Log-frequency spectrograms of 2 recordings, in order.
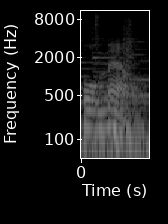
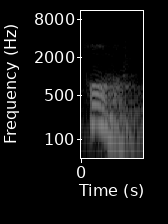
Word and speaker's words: Hormel: not homegrown when announcing Hormel was closed. Doesn't sound bad, does it? Nevertheless, the switchboard lit up because in Austin, Hormel is actually pronounced by its family name, Hormel, a big-time lesson learned about the power of local pronunciation.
